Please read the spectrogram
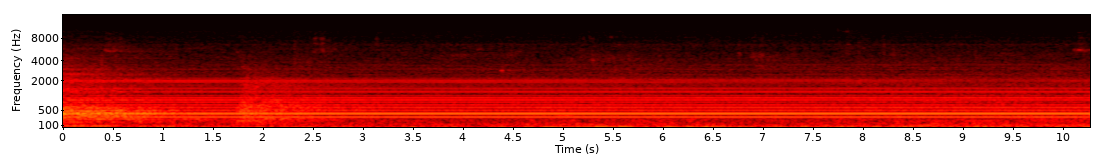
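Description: Steady electrical hum, a cluster of held tones that does not change, with a low rumble underneath.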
